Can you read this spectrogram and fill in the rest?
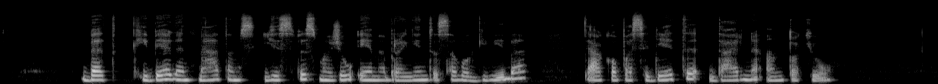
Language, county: Lithuanian, Kaunas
